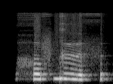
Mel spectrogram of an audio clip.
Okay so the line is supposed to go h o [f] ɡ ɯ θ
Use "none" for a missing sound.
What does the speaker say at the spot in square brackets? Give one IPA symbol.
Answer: f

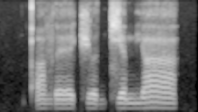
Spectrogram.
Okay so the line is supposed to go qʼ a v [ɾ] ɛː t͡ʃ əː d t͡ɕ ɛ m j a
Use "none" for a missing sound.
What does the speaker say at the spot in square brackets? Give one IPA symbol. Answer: ɾ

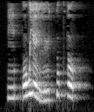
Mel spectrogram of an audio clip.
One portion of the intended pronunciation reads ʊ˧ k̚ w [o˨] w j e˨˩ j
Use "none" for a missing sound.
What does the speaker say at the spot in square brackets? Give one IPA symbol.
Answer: o˥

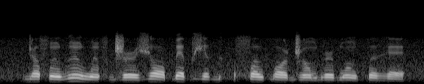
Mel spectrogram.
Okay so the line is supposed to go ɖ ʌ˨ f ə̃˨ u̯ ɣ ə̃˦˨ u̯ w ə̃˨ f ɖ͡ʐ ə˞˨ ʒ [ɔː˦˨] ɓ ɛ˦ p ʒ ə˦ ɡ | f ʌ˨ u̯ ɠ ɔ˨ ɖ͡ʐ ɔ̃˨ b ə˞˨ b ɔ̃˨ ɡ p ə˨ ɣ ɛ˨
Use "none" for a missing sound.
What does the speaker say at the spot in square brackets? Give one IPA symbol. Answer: ɔ˦˨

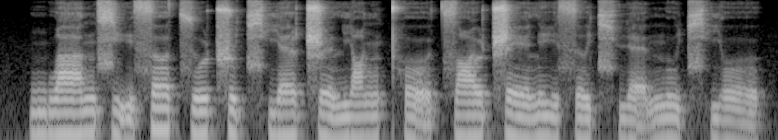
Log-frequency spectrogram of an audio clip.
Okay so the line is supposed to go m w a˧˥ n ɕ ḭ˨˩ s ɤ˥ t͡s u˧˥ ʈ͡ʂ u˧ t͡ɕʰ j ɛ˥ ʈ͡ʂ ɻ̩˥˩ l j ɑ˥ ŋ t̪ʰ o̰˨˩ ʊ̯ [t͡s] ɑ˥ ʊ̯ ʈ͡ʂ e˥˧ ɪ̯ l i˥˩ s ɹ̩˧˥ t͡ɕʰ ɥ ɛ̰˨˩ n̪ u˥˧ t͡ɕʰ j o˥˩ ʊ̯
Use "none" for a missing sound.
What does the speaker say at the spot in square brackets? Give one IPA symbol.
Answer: t͡s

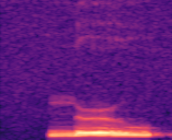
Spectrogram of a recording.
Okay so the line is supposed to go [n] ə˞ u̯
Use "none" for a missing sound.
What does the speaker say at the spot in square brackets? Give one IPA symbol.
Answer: n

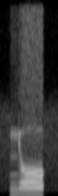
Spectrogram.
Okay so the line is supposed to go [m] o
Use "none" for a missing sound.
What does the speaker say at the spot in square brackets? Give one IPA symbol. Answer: mʲ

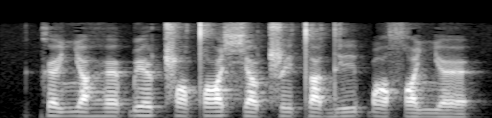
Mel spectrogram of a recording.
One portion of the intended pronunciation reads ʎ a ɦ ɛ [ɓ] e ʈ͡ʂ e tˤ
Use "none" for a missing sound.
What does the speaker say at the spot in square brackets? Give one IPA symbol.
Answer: ɓ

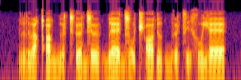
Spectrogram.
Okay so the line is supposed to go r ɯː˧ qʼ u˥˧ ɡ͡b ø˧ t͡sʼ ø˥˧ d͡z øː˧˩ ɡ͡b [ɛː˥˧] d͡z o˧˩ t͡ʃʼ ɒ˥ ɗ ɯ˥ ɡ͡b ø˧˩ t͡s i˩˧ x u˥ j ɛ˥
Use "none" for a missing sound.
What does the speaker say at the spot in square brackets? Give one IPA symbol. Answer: ɛː˥˧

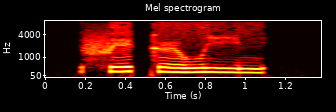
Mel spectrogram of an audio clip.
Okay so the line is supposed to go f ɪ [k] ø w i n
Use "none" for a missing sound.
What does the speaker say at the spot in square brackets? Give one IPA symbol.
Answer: k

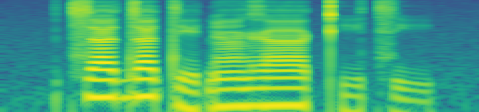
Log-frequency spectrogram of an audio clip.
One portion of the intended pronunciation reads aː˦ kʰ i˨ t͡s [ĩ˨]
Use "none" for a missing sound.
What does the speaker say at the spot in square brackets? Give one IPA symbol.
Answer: i˨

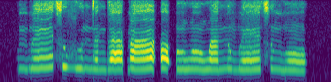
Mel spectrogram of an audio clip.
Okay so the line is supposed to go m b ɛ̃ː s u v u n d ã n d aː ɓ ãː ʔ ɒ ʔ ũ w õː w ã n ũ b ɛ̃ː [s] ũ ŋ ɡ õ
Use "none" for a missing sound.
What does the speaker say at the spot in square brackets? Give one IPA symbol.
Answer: s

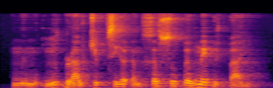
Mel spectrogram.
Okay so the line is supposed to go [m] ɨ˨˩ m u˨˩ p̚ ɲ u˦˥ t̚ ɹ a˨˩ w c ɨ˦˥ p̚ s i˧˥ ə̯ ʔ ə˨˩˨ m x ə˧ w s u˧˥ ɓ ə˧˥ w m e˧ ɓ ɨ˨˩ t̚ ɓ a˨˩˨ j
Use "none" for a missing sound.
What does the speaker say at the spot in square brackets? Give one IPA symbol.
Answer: m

